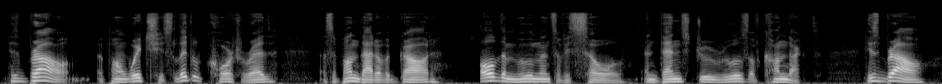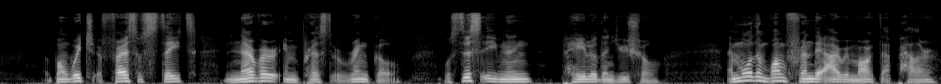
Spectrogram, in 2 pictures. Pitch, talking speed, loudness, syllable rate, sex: 120 Hz, 160 wpm, -20 LUFS, 4.9 syllables/s, male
